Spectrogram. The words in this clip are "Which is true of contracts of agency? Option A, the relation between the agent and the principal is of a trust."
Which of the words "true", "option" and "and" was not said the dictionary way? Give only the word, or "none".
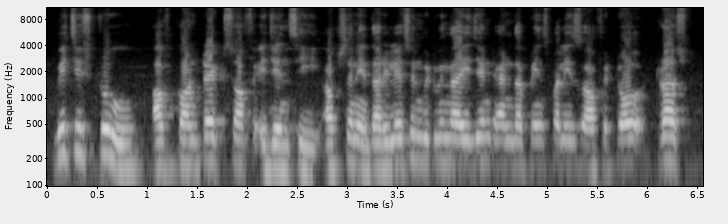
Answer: option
